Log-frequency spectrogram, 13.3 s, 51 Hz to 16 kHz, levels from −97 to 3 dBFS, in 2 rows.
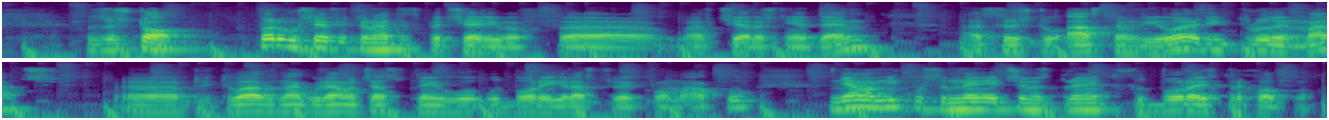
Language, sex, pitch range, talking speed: Bulgarian, male, 105-135 Hz, 175 wpm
